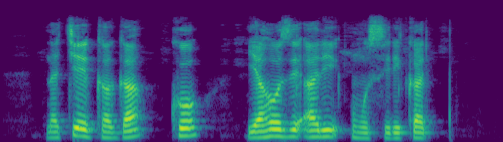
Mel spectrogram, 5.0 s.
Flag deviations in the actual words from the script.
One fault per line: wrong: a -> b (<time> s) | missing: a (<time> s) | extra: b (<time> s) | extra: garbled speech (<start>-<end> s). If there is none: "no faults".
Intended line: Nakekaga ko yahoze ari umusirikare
no faults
